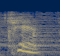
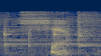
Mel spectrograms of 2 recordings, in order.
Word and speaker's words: chef: Algunas veces pues hemos pronunciado mal porque hemos pronunciado chef y no es chef, sino es chef.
